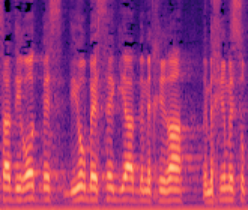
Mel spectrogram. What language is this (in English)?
Hebrew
